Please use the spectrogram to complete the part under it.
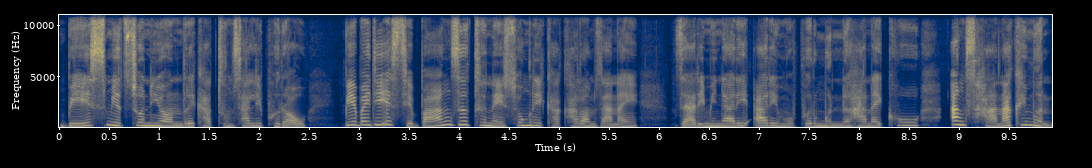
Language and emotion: Bodo, surprised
